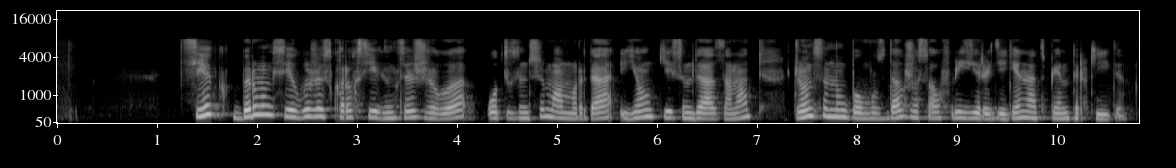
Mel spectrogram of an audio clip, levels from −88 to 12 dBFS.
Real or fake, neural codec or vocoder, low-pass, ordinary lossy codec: fake; codec, 16 kHz, 4 kbps, X-Codec, HuBERT features, trained on balanced general audio; none; none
